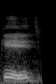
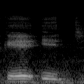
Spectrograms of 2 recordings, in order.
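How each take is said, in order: First: The vowel sound is short and clipped. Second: The vowel sound is stretched and drawn out. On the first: The speaker calls it wrong. "as if it is not cage" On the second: The speaker calls it right. "but it is cage"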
